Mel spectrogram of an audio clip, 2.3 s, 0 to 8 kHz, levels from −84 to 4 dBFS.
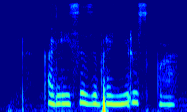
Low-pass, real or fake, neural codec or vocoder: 7.2 kHz; fake; codec, 32 kHz, 1.9 kbps, SNAC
